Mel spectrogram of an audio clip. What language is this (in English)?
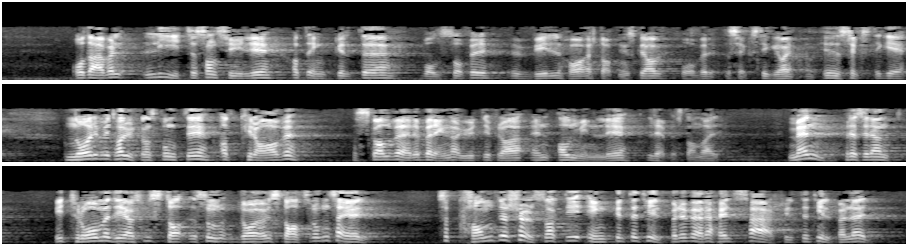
Norwegian Nynorsk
